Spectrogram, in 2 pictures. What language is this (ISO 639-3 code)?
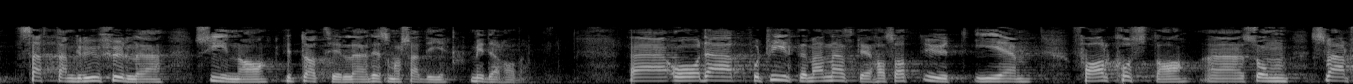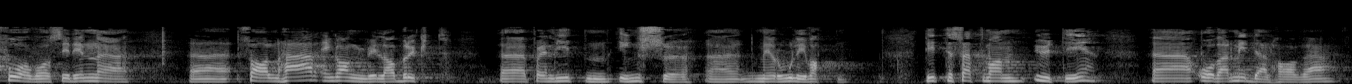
nob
